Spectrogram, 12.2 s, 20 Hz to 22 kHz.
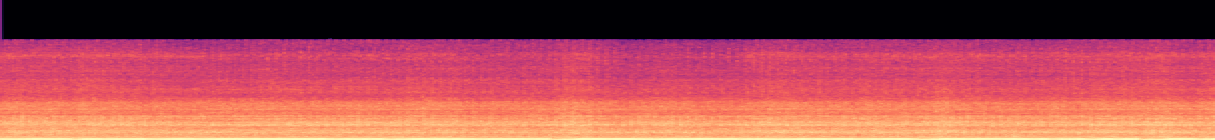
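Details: VW Lupo 1.8T with GT30 turbo, first start after engine damage and rebuild (H-beam rods, new bearings, 2 mm thick head gasket): smooth, even idle with a steady low hum, no knocks, ticks or misses; runs very well.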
